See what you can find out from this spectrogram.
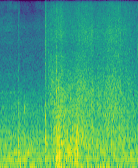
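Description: Steady rushing river water with a sharp knock, then a louder splashing surge as a diver in diving gear, armed with a hacksaw, plunges into the river, and a low motor hum droning underneath throughout.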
